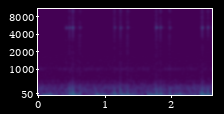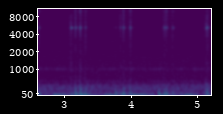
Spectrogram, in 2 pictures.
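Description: A small glass perfume bottle, held sideways, is tapped with long painted nails along its glass body and cap. Quick clusters of light, crisp clicks repeat at a steady pace, each with a brief high glassy ping that dies away almost at once.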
